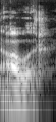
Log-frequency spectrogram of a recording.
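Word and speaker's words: hour: He went away for एन आवर।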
